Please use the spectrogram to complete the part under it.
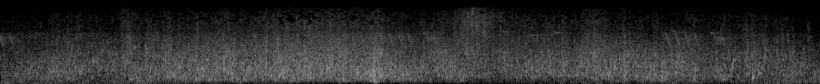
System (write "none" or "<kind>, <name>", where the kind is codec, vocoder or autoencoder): none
